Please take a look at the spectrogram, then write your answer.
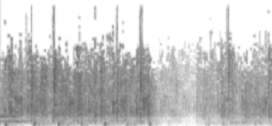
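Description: An audience applauds steadily, a dense wash of many hands clapping at moderate volume that briefly thins out before swelling again.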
